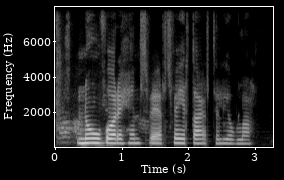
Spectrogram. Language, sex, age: Icelandic, female, 18-19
